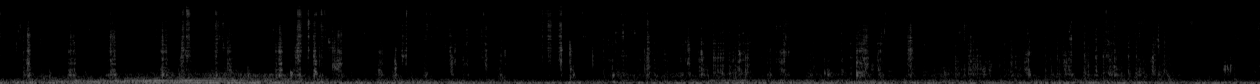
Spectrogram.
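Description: Close-up chewing of mouthfuls of shrimp lo mein noodles, with many small irregular clicks and light scrapes from the plastic fork and styrofoam takeout container, over a low steady hum.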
